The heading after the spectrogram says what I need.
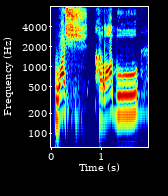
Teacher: را کے اوپر زبر ہے، را پر پڑھا جائے گا. واؤ کو پڑھتے وقت ہونٹ گول کریں گے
